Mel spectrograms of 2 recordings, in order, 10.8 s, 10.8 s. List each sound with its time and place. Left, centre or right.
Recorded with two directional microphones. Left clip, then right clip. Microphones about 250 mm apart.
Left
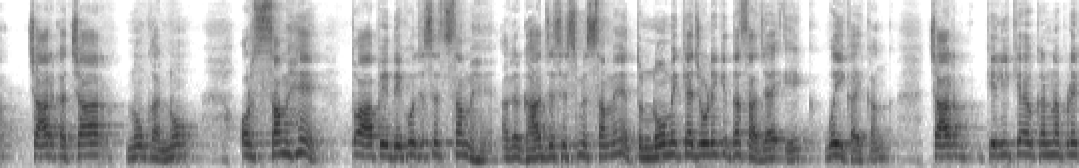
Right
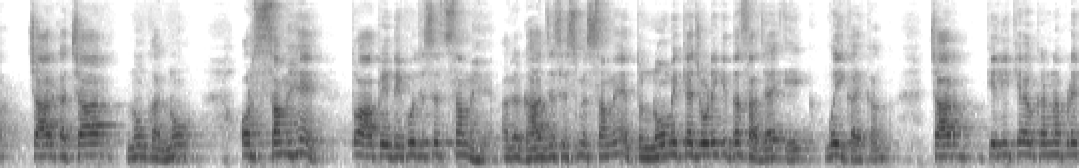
0.3 s speech: left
